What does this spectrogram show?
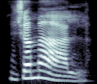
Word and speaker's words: jamal: Instead of pronouncing it as ma, the presence of al if makes it ma. As a result, the correct pronunciation of the word is jamal.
